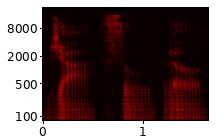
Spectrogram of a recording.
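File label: "jathuro", concatenated syllables; Affixing experiment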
